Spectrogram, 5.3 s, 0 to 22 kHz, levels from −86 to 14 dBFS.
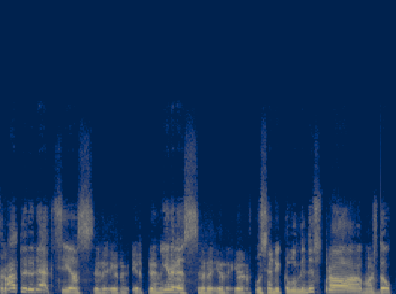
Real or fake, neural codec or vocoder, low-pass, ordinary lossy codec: fake; codec, 32 kHz, 1.9 kbps, SNAC; 14.4 kHz; AAC, 64 kbps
